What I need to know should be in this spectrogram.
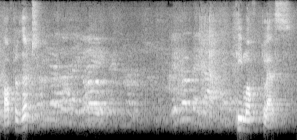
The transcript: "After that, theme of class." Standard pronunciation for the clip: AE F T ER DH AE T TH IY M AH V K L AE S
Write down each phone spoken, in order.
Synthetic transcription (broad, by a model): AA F T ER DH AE T T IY M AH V K L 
